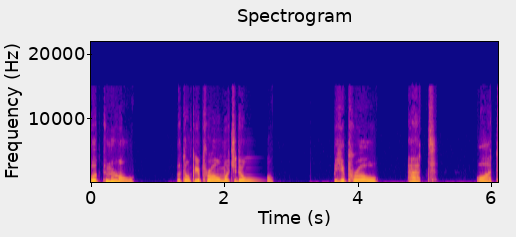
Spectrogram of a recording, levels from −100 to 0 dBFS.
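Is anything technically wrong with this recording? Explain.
Yes. From 2.33 to 2.66 s, just after "in what you don't", there is a long network dropout, likely from lost packets. About 0.3 s of speech is gone, and the receiver stretches the last sound into a fading buzz or hiss across the gap. On a spectrogram this shows as a decaying smear without new structure before speech resumes abruptly.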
